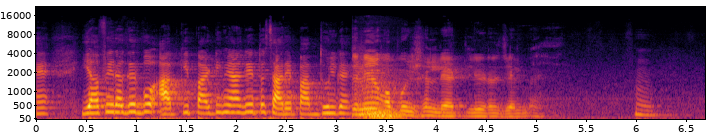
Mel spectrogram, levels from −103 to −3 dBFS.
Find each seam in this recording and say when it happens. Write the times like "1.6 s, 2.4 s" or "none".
3.1 s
